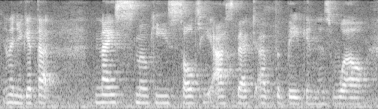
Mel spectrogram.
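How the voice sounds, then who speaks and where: A woman's voice: medium pitch, level tone, normal speed. Chatty woman in an echoey kitchen. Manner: chatty, friendly walkthrough with fillers. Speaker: home cook. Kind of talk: casual cooking vlog. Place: home kitchen. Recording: echoey room, voice from a distance, noisy.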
